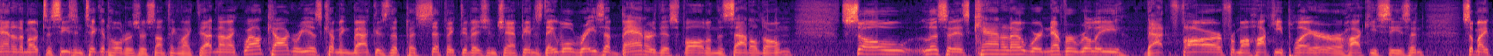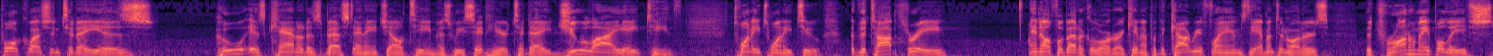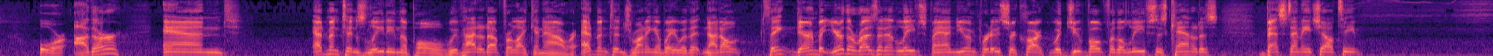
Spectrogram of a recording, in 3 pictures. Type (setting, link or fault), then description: setting, busy venue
